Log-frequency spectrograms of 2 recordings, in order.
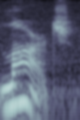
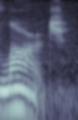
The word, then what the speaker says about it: large: would this word say if we took away the final silent e right larg but the word we want is large so adding final silent e does what it's making the g say j and that's the second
